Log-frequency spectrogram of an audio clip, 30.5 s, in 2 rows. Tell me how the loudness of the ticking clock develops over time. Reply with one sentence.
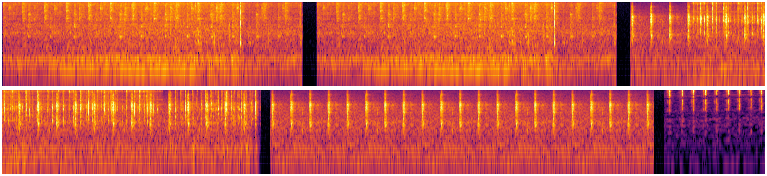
The loudness of the ticking clock stays about the same.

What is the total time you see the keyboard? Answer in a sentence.
The keyboard can be heard for 7 seconds in total.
